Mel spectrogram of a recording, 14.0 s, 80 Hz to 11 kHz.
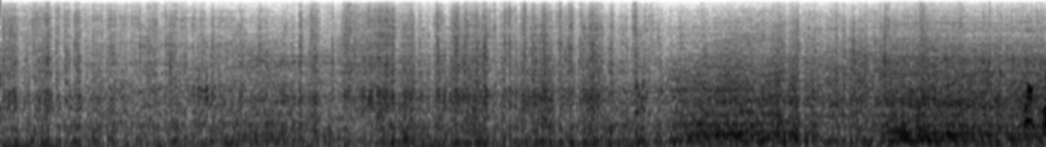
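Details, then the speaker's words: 1990 Chevrolet Cavalier, cold morning drive onto the Parkway, engine mounts worn, no check engine light: drone surges unevenly and bogs as throttle opens instead of climbing; engine runability hesitation under load, cause not confirmed. "it's obviously an engine run ability problem as soon as you give it too many too much go command it says nah I don't want to do that kind of mold"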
